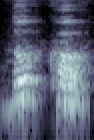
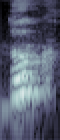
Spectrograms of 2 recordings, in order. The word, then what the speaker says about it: দুঃখ: যেমন দুঃখ শব্দটা লিখলাম, দুঃখ, উচ্চারণ কেমনে করি, দুঃখ, আচ্ছা দুঃখ, এখানে থেমে গেছি, দুঃখ, খোটা আলাদা করে উচ্চারণ করলাম।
